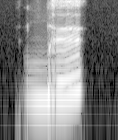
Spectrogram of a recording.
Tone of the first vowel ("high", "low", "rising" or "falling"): rising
